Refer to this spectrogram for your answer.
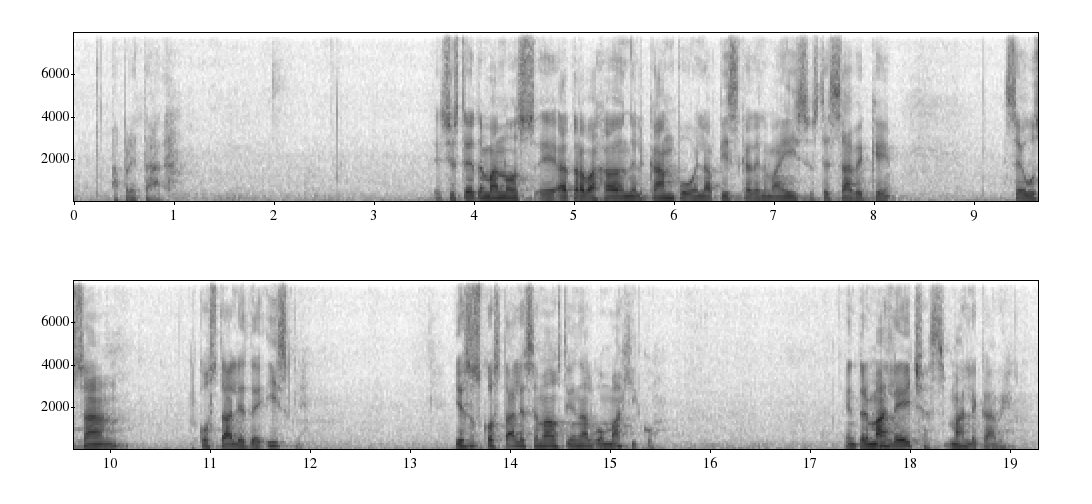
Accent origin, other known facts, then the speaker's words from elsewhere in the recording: Veracruz, Mexico; En mi pueblo, hermanos, soy originario de Veracruz.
